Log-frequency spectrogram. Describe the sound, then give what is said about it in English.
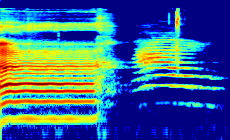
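A cat meows twice, loud and alone: a long, drawn-out first meow, then a short pause and a second, higher-pitched meow that fades out. “I'm sorry if you can hear my cat in the background.”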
